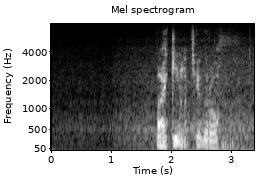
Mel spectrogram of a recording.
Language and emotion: Russian, neutral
